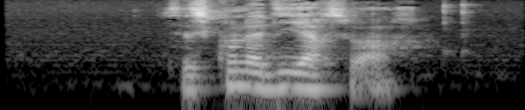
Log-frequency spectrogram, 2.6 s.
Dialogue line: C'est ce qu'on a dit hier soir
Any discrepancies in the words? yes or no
no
